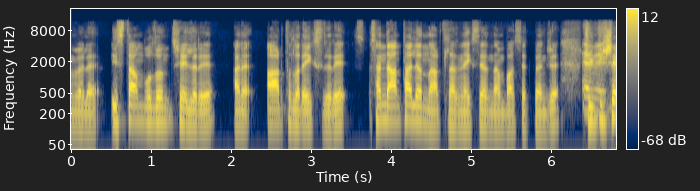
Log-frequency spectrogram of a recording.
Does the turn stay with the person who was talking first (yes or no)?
yes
